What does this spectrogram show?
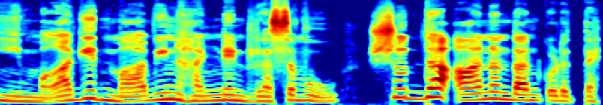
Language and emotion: Kannada, happy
